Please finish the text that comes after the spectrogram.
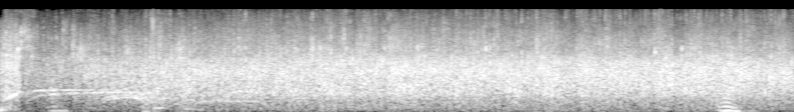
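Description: Steady, sustained applause from an audience welcoming a speaker fills the whole stretch, a dense wash of clapping at an even loudness with faint voices and cheers mixed in.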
